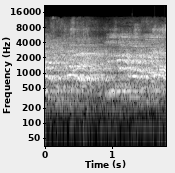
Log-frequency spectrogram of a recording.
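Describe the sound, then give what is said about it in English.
A large crowd chants "USA" loudly in unison at a wrestling event, a dense, sustained roar of many voices with rhythmic shouting and no break in the noise. “He's got every reason to be, but this, this crowd chanting USA for that proud American dope.”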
